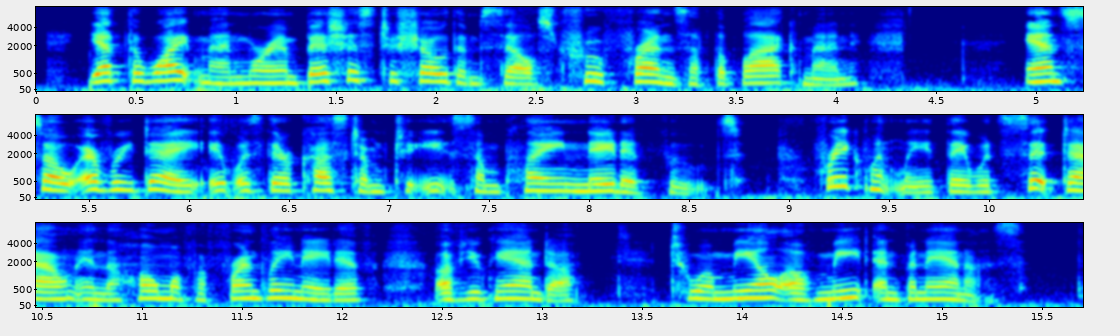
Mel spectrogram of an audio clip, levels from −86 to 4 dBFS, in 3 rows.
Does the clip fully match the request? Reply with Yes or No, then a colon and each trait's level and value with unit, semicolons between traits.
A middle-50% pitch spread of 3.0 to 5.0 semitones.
Yes: average, 4.0 semitones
